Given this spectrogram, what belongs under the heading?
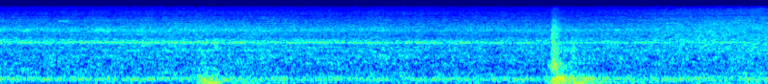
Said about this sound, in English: I suppose the key point in driving a railway steam locomotive like this is communication between driver and fireman at all times.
